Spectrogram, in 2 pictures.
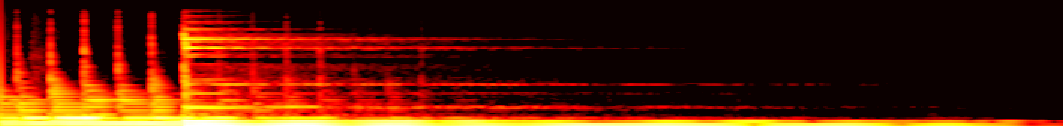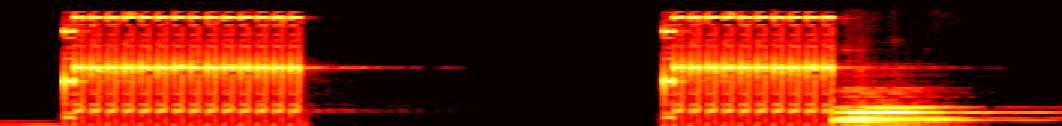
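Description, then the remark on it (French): Two bursts of an electronic telephone ring, each about a second of rapid trilling, separated by silence, following a fading low musical tone with no talking, as a call is placed to two Le Monde journalists. “Je vous appelle parce que vous avez enquêté tous les deux, Stéphane Aurel et Stéphane Foucard, hein.”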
